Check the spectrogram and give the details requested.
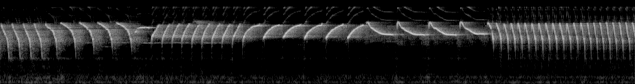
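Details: Canary master song, sung long and vigorously as a lure: fast trills alternate with a series of slurred, bouncing whistled notes, ending in a dense rapid rattle of tiny chips.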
